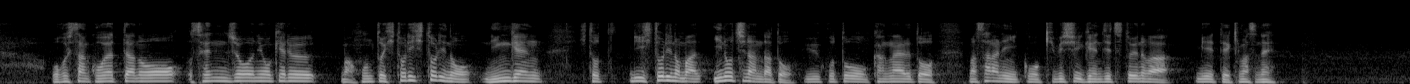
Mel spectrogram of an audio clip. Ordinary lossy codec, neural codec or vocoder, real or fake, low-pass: none; none; real; 7.2 kHz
